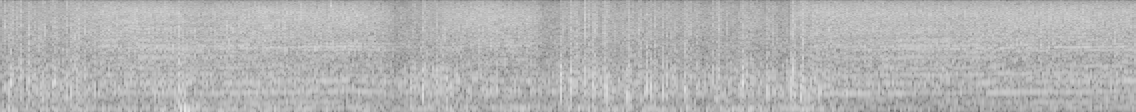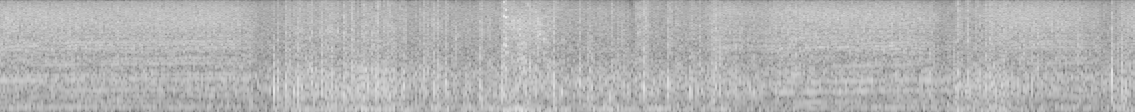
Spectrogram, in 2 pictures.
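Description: A sports car engine revs high and rises in pitch through the gears.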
